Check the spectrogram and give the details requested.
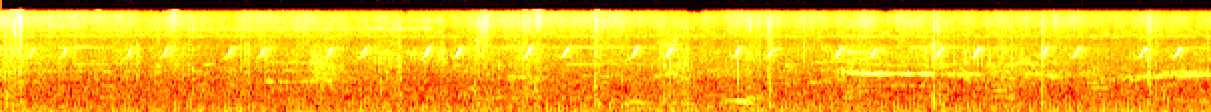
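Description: Birds calling: a rapid run of short, high chirps, several a second, with a longer held call about four seconds in.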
